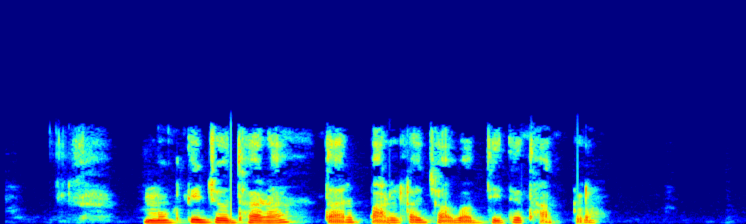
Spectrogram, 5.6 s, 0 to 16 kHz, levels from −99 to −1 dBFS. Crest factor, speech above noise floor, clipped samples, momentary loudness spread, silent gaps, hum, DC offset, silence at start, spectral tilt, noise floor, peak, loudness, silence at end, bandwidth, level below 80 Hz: 18 dB; 60 dB; under 0.1%; 17 LU; none; none; under 0.1%; 0.55 s; -6.5 dB/octave; -78 dBFS; -2 dBFS; -19 LUFS; 1.1 s; 7.2 kHz; -52 dBFS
